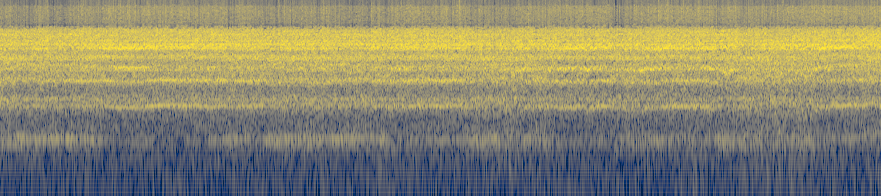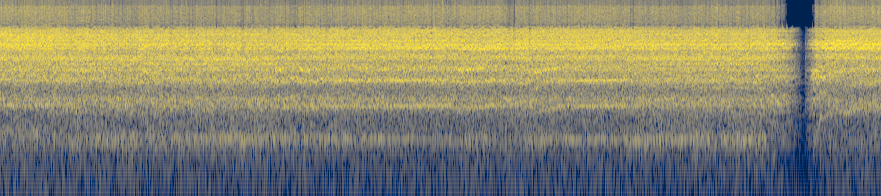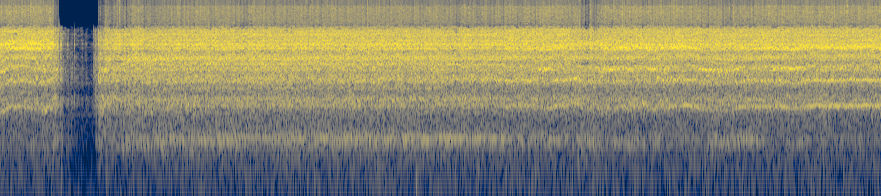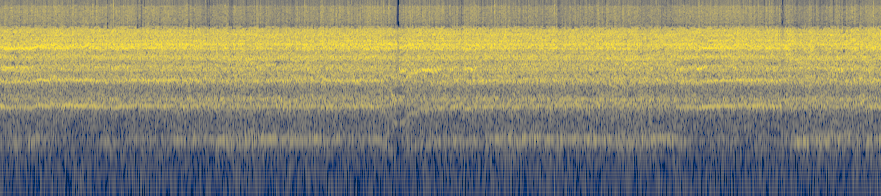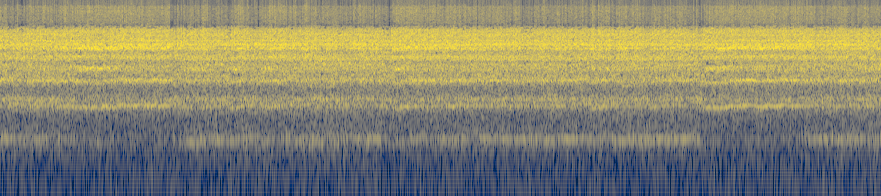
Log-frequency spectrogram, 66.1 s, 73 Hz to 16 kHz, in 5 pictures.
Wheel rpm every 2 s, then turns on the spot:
230, 230, 220, 220, 220, 220, 250, 210, 230, 230, 230, 200, 130, 120, 210, 220, 230, 220, 220, 230, 230, 230, 210, 230, 220, 230, 230, 230, 220, 230, 230, 230, 230.
none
